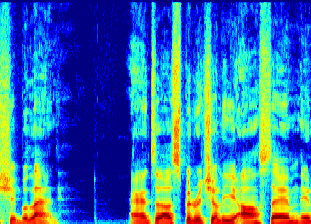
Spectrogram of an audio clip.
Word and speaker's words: Shibboleth: they say we can't they keep saying sibalan and despite the fact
